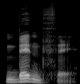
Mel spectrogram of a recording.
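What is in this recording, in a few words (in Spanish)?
"vence", Spanish; mekanta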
